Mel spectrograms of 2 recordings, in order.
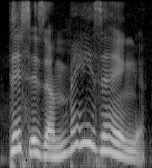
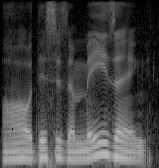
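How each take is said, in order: First: Higher, louder and slower with awe; thrilled. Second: Said in the usual way. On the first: Real, not acted. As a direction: savor each word in delight. Delighted at working machine.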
